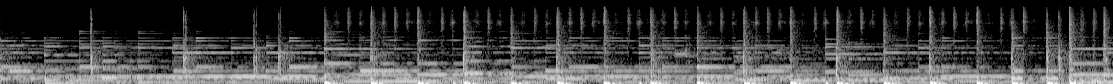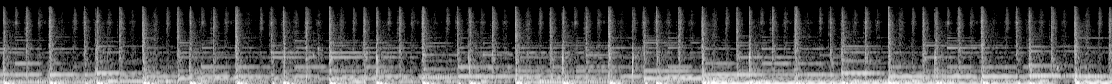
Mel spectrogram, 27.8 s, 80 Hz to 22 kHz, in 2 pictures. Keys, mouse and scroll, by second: 0.1 middle click, 1.2 Tab, 3.4-4.5 middle drag, 5.3-10.6 middle drag, 11.7-13.3 middle drag, 14.1 a, 14.8-16.6 middle drag, 14.8 a, 16.3 a, 16.6 a, 22.7-24.9 drag, 24.1 a, 24.5 a, 24.9 a, 25.9-27.8 middle drag.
